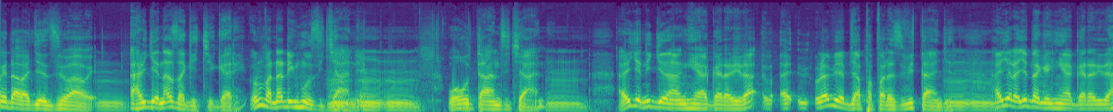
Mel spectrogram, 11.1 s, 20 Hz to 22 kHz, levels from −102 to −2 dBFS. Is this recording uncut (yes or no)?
yes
